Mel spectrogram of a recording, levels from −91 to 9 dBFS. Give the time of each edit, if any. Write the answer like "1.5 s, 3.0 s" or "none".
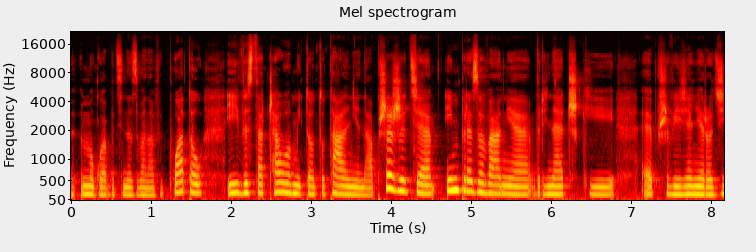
1.9 s, 5.8 s

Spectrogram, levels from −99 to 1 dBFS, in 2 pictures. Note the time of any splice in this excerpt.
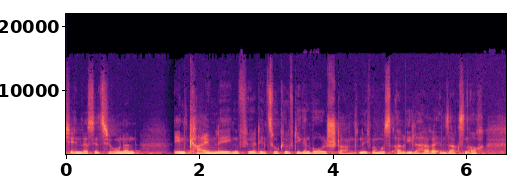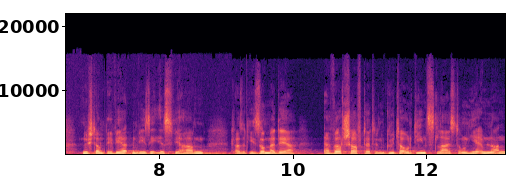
9.1 s

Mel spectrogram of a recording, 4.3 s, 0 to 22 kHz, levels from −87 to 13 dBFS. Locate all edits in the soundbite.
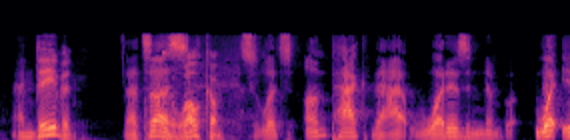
1.8 s

